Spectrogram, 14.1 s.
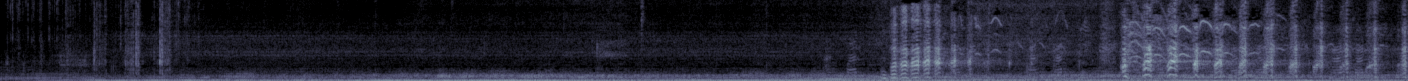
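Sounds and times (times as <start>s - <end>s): sharp clicks: 0.0s - 2.0s
engine running steadily: 0.0s - 14.0s.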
